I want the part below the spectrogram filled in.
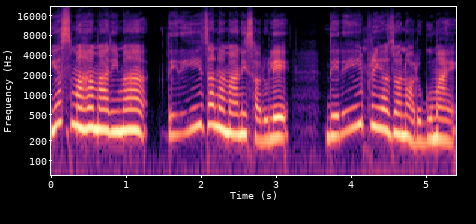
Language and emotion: Nepali, sad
